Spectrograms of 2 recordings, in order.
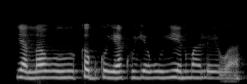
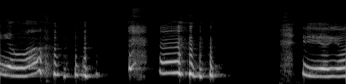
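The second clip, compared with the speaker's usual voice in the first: higher, tearful wailing; crying; 6 semitones higher than usual. Acted. Mother crying beside her daughter in labour, higher wail. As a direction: weep over your suffering daughter. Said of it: "ನೀವು ಆಕಿ ಎದುರಿಗೆ ಅಳಾಕತ್ತೀರಲ್ಲ".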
